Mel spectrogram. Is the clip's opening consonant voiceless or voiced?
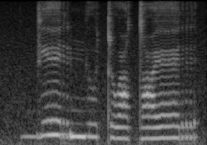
voiced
